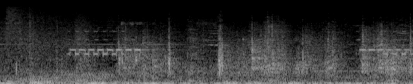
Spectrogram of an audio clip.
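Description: Mobile phone ringing with an electronic ring, twice, about three seconds apart, over the film's tense music score.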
